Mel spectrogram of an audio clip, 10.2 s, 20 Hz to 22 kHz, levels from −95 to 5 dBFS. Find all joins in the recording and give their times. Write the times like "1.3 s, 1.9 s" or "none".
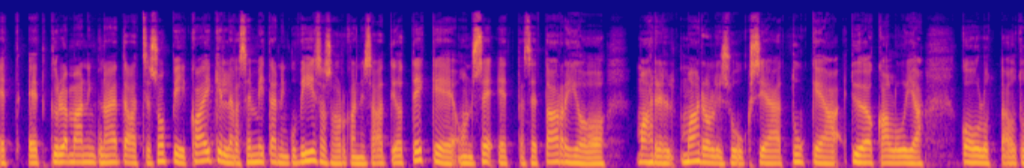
1.0 s, 2.3 s, 8.4 s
